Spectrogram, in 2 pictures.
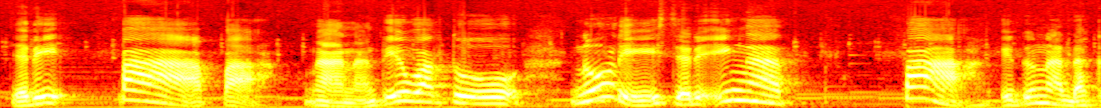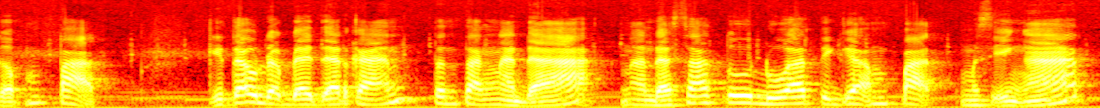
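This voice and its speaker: A woman Mandarin teacher giving an online lesson to schoolchildren, drilling syllables slowly with exaggerated tones. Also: medium pitch, sing-song, fairly bright tone, faint music behind.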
